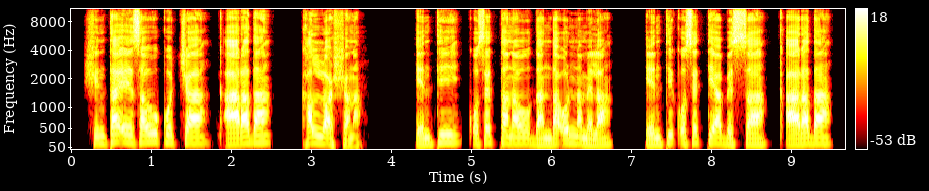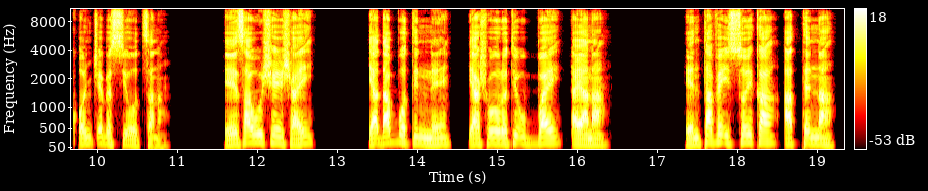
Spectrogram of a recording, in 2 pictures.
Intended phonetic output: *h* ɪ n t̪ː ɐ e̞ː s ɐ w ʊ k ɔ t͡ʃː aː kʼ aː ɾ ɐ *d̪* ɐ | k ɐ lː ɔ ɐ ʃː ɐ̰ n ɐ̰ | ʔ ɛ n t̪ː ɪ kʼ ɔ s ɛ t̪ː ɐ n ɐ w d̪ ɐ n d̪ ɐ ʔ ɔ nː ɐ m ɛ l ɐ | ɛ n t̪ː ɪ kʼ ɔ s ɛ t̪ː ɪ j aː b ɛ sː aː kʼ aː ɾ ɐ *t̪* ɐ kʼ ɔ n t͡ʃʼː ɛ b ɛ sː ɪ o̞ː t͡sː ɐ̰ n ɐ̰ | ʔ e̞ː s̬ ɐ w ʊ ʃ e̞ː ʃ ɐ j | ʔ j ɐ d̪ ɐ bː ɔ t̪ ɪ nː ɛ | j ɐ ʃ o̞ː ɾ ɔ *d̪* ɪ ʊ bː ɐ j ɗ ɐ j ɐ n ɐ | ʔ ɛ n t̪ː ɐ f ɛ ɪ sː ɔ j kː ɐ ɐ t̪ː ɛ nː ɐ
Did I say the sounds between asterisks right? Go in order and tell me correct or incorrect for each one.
incorrect, correct, incorrect, incorrect

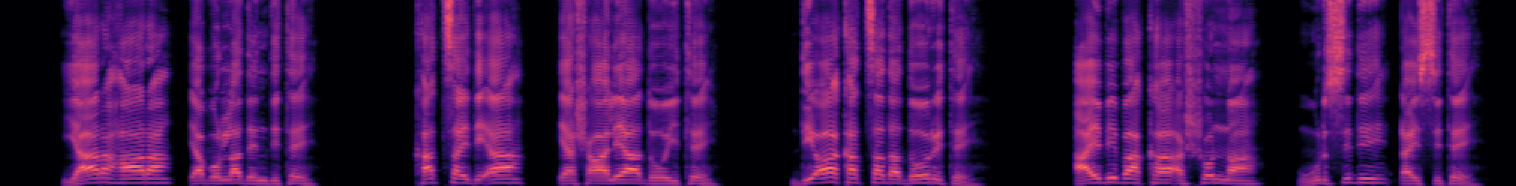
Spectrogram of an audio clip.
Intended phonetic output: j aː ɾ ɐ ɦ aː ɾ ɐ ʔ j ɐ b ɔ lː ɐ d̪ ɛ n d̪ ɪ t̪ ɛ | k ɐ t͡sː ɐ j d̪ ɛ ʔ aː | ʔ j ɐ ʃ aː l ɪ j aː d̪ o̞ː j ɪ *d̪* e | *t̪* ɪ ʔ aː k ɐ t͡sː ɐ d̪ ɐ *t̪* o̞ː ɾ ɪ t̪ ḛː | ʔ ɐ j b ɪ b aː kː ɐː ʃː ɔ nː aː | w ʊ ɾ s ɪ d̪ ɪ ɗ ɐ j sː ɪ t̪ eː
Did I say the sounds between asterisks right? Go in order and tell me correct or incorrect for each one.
incorrect, incorrect, incorrect

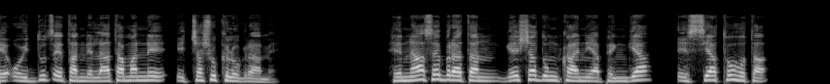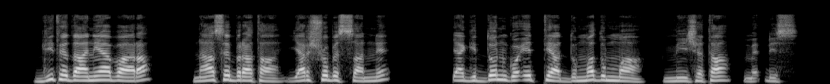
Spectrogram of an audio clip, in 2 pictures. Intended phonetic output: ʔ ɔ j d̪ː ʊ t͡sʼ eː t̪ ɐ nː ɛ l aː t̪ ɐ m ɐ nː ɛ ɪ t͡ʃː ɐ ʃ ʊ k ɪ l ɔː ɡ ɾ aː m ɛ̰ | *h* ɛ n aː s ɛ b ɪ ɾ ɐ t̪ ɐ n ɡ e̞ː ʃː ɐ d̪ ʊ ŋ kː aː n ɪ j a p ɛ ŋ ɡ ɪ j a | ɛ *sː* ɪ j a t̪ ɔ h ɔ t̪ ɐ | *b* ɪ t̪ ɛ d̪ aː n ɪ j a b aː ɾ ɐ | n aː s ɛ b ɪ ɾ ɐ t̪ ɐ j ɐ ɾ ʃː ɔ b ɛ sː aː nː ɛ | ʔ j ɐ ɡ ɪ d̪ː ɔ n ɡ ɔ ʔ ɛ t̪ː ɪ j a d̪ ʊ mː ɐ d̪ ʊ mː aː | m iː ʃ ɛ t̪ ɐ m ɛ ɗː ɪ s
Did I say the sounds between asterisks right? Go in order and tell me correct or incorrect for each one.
correct, correct, incorrect

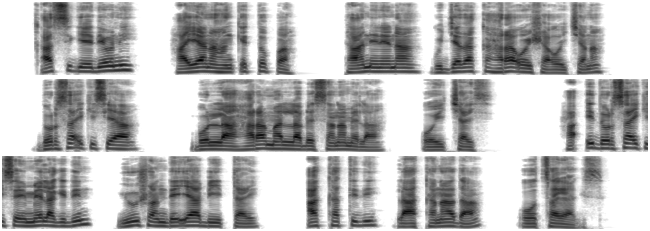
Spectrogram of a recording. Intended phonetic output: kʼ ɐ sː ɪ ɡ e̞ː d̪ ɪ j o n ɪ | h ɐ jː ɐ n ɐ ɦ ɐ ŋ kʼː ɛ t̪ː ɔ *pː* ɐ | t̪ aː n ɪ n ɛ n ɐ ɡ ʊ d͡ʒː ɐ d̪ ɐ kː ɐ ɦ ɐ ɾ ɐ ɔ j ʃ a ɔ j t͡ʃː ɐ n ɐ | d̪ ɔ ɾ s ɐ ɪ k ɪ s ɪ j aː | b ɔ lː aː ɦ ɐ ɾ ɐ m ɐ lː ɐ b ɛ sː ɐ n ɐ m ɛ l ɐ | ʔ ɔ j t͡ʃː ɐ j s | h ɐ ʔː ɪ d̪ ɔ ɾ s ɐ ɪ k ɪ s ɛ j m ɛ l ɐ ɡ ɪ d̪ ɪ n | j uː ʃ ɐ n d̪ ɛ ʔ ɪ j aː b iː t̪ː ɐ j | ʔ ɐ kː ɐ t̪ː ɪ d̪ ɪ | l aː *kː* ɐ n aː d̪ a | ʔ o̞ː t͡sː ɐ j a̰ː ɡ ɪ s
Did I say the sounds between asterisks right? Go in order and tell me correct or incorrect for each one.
correct, correct

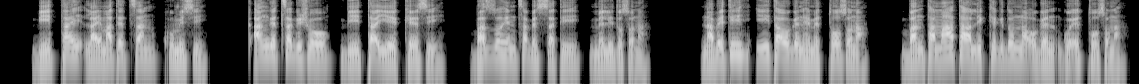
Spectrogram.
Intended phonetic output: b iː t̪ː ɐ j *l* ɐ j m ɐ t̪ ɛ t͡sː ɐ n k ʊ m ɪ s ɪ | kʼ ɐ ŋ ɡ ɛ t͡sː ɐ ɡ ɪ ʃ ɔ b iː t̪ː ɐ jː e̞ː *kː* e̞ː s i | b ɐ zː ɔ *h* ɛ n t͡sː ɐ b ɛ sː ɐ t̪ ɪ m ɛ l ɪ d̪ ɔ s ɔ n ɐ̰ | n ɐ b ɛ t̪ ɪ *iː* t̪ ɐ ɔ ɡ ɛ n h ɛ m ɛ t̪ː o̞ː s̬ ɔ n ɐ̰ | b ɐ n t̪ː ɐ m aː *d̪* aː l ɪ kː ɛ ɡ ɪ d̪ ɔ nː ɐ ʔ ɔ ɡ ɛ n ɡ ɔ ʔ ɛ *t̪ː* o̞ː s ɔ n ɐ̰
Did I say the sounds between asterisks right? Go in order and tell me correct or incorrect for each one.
correct, correct, correct, correct, incorrect, correct

